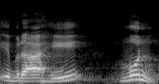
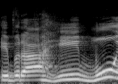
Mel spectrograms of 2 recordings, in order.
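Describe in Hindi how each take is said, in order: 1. शब्द के आखिर में n की आवाज़ है। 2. शब्द स्वर पर खत्म होता है, n नहीं। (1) "दो पेश डालेंगे" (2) "इसकी डबल हरकत हटाऊं तो इब्राहीमू इस्तेमाल होगा"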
